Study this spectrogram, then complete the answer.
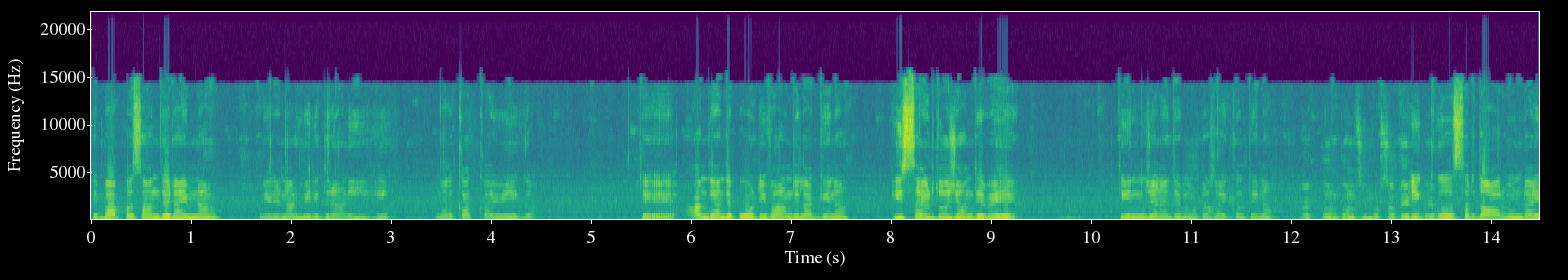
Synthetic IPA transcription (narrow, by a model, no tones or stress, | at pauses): t̪eːbaːpəsãːnd̪eːʈaːiːmnaː | meːɾeːnaːlmeːɾiːd̪əɾaːɽ̃iːɦiːɡiː | naːlkaːkːaːʋiːɦɛːɡaː | t̪ḛːãːnd̪eːaːnd̪eːpoːɾʈiːpʰaːɾmd̪eːlaɡeːnaː | ɪsaːɪʈt̪oːd͡ʒãːnd̪eːbeːɦeː | t̪ɪnd͡ʒənẽt̪ʰeːmoːʈəɾsaːɪkəlt̪eːnaː | koːnkoːnsiːmoːʈsaːt̪eɪksəɾd̪aːɾmʊɳɖaː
